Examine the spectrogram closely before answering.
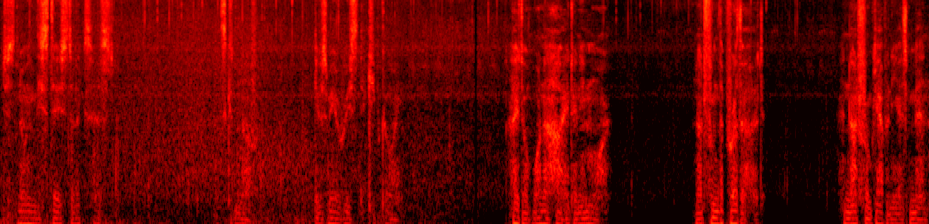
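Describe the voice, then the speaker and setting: A man's voice: very deep voice, flat delivery, measured pace, pauses often. An actor playing a weary former killer and devoted father in a video game, subdued and reflective. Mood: tender, resigned. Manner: subdued, reflective, at times near whispering. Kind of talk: dramatic game dialogue. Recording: noticeable background noise.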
